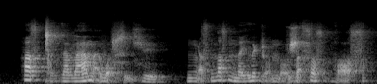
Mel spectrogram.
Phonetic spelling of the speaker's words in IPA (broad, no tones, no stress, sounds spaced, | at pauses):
ɨ sˤ ɡ͡ǀ y d̪ a β a m a̰ β ɔ̰ ɬ ḭ ç y | ŋ ḭ sˤ n̪ ɔ sˤ n̪ i ð ɨ ɖ ɔ̰ n̪ ɔ̰ ʒ ḭ sˤ y sˤ bʱ ɔ̰ sˤ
